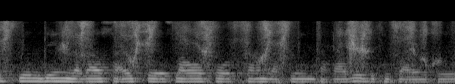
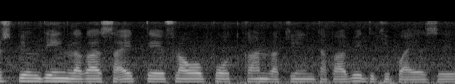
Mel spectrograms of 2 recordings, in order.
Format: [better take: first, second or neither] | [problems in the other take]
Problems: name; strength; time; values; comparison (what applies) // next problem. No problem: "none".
second | background sound (Hands); 1 dB below the speech // room echo; dies away in 0.5 s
